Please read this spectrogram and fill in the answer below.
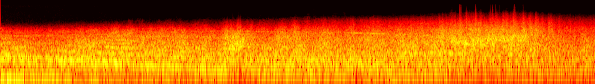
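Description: Jet engines of a formation of four fighter jets passing overhead: a continuous roar that grows brighter as they come closer, with a crackling rasp a little after the middle.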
